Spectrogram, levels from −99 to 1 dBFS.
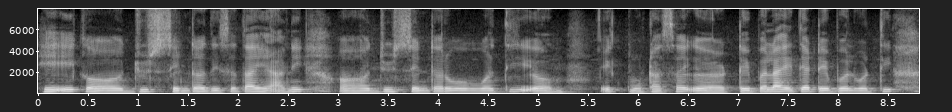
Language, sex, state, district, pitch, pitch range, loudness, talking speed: Marathi, female, Maharashtra, Solapur, 165 Hz, 155-175 Hz, -18 LUFS, 145 wpm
